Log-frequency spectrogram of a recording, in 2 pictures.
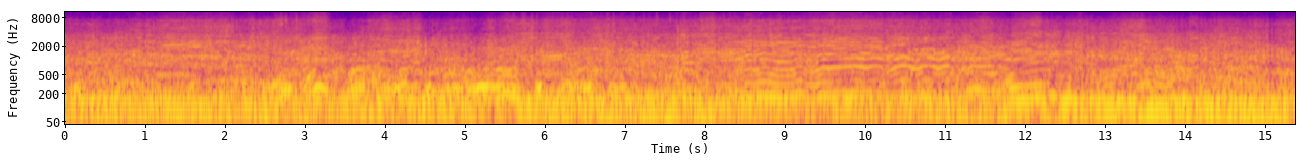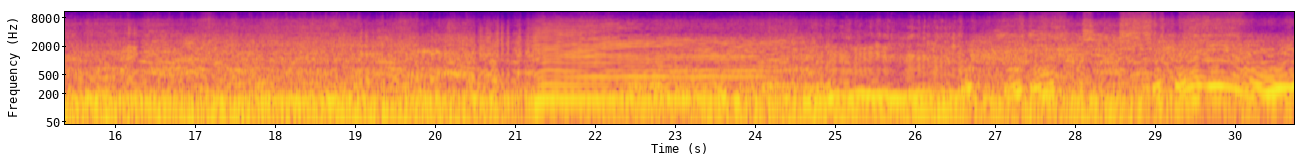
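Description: Two-stroke dirt bike engines revving hard and unevenly in a pack, the rider's KTM 250 EXC loudest, its pitch rising and falling with the throttle. About two-thirds of the way through, one engine holds a steady high note for a few seconds.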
